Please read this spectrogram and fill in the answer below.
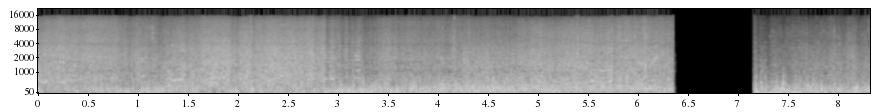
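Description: Wind buffeting the microphone over surf washing on the shore, a steady rough rush. About six seconds in the sound drops out to silence for most of a second, then the wind and surf come back.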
